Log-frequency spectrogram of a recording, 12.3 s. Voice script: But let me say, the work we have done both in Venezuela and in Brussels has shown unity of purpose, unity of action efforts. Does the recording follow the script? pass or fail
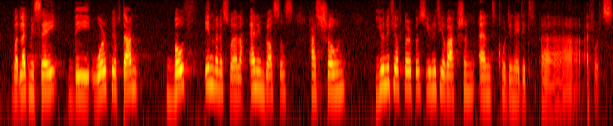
fail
